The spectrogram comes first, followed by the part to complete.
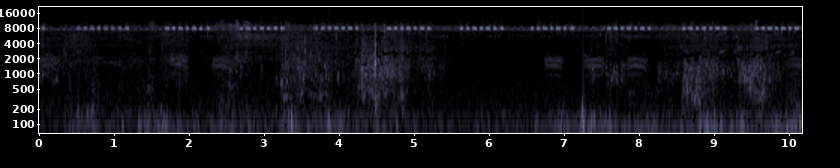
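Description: Bird calls, heard over a low rumble of wind and water sloshing around wading legs. A thin, high-pitched chirp repeats about once a second throughout.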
